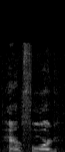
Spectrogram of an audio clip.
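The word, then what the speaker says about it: Hereford: and hair food hair Ford pronounced hair for Texas to take me back to Reno Nevada for Saturday morning Jeff was showing his owner mr.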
